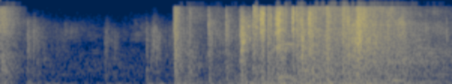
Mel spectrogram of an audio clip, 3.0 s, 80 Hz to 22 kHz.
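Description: Gunfire in Valorant during the SEN vs. G2 VCT Americas Grand Finals: a short lull, then a sudden, dense volley of rapid shots that keeps going loud to the end.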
